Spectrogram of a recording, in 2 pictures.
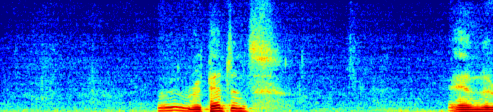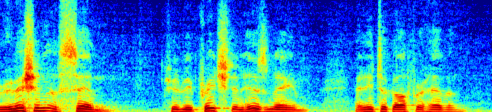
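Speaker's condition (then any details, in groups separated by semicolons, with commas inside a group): Parkinson's; wakes at night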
